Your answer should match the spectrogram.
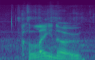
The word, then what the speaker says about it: Coleno: Coleno is actually pronounced like co, le, no.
